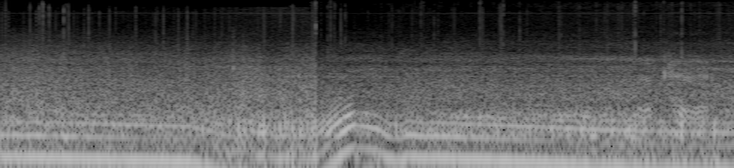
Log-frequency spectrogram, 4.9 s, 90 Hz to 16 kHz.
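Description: Kawasaki ZZR600's inline-four engine running under way, heard from the rider's seat over wind noise; its note drops about a second and a half in, with a brief rise and fall in pitch just after.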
